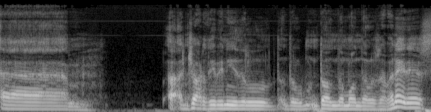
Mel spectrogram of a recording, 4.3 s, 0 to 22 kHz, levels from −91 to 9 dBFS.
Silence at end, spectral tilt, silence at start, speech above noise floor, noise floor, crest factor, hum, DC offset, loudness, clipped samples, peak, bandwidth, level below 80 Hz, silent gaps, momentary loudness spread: 0 s; -7 dB/octave; 0 s; 34 dB; -52 dBFS; 16 dB; none; under 0.1%; -19 LUFS; under 0.1%; -2 dBFS; 18 kHz; -40 dBFS; none; 10 LU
